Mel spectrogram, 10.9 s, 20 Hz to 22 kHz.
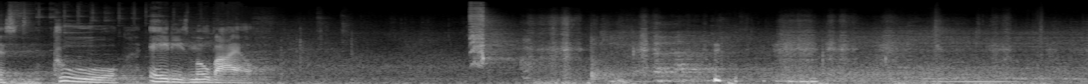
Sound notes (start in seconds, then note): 4.7 smooch; 6.0 giggles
